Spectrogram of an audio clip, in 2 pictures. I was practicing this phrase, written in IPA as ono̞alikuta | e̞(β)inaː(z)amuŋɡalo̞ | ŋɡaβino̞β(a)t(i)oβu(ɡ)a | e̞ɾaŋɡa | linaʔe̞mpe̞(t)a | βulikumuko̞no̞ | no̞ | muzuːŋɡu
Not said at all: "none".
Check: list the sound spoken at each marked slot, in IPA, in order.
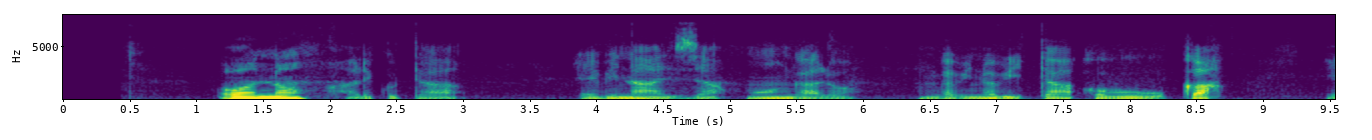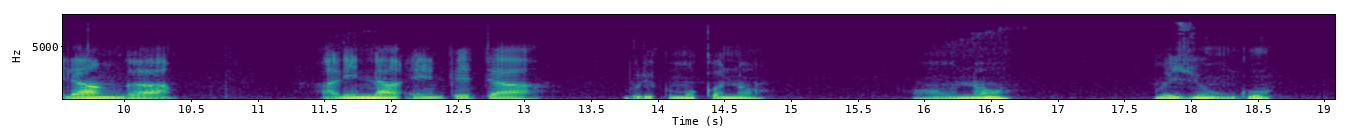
β, z, i, a, k, t

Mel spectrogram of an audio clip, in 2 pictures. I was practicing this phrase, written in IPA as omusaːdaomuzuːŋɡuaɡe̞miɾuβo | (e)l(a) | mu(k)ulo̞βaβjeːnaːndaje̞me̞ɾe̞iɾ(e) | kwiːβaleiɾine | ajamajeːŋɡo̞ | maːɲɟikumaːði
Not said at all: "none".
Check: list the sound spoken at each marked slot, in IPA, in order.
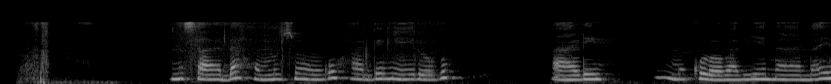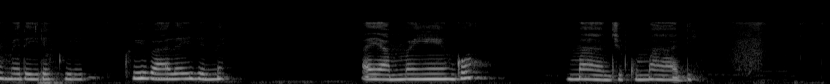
a, i, k, e

